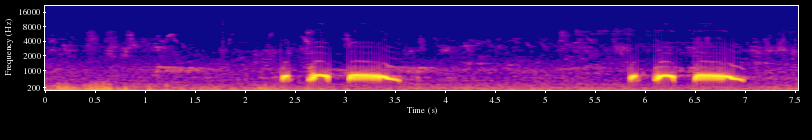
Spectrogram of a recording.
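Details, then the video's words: Liu Tan style coo of an auspicious-line spotted dove, repeated twice about three and a half seconds apart. Each phrase has two quick notes and then a longer note that dips at the end, with a quiet background. "เสียงขันนกเขาใหญ่ # หลิ่วตัน"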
